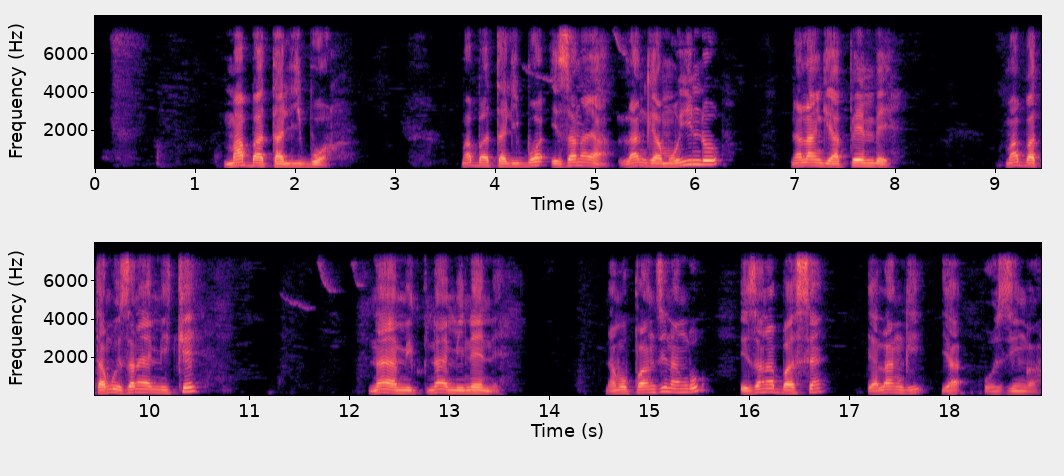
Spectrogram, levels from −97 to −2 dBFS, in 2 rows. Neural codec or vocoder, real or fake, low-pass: none; real; 7.2 kHz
